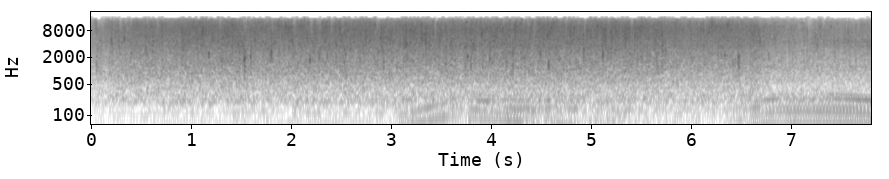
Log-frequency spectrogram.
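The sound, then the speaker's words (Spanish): Heavy rain pours down steadily, a dense, loud hiss of drops drumming on surfaces, with a low rumbling undertone that swells in places and no voices. “llueve a cántaros. No, no es justo que el pobre Matarazo me espere inútilmente bajo este diluvio”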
